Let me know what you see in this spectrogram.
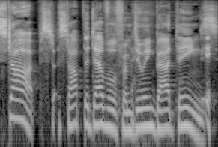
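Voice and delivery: high-pitched mock yell with a stumble. Retelling a scene where he yells at a hand: imitating someone yelling. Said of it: "yelling at the hand and he's like".

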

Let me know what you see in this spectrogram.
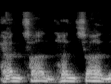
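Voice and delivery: ordinary talk

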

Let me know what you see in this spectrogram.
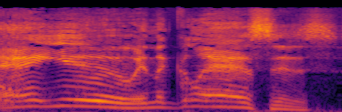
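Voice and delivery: dragged-out high drawl. Retelling the live performer on the ride: imitating Roz. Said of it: "Roz is at the end of the Monsters Incorporated ride".

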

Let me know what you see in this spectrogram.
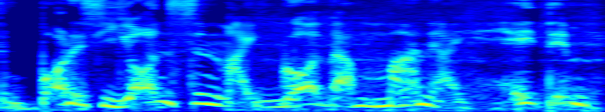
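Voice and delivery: put-on hot, irritable, aggressive, angry Spanish accent. Asked to impersonate mum, imitating mum, Spanish, angry and irritated. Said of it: "she like this, Spanish, um, kind of a little bit aggressive and angry".

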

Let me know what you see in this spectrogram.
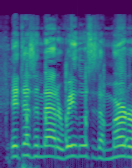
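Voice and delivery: repeated, high, insistent, accusing scream. Retelling a girl who kept screaming at him while he celebrated a win: imitating someone screaming. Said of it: "She kept screaming".

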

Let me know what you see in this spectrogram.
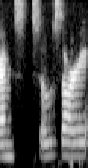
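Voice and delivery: whispering voice. Retelling waking someone very early to ask for help, retelling a whisper. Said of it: "did you whisper thinking that would make a difference".

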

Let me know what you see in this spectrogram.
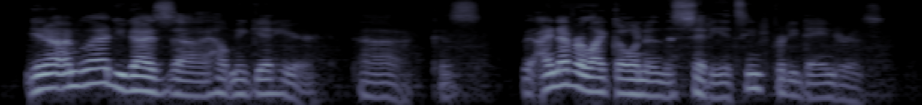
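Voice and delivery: plain

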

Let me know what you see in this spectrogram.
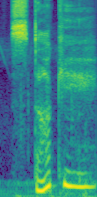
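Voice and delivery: soft, hushed, gentle cooing voice. Narrator reads a woman calling toward a rustling in the bushes, cooing softly. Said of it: "she cooed softly".

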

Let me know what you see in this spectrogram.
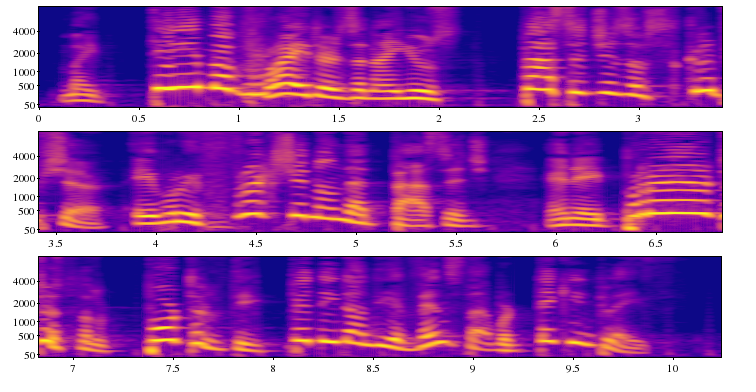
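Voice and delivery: put-on very high, lilting, sing-song Irish accent. Reading out a quote from Reverend Shalady, Irish accent as Shalady. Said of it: "Sounds Irish".

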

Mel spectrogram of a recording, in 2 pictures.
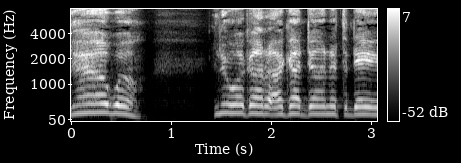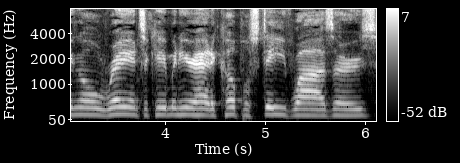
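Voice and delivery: raspy wrestler voice. Quoting what a wrestler says when he gets in there, raspy wrestler impression. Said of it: "they're sounding a little raspier".

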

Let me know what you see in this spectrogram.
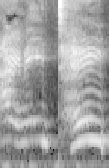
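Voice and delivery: high put-on child shout.

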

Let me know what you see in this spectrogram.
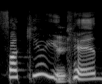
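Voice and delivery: put-on British accent, very loud, high, drawn out. Picturing Graham kicking a kid and shouting: imitating Graham in British accent. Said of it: "British accent".

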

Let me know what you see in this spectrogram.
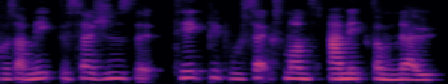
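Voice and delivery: plain

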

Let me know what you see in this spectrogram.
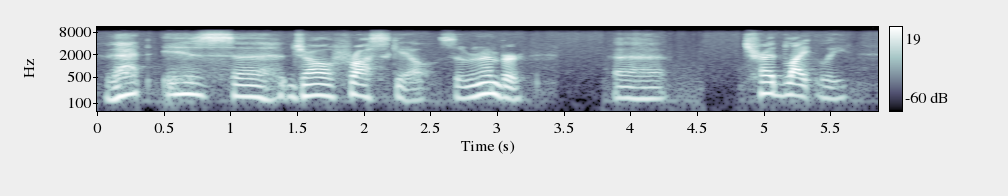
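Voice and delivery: whispered mutter under the breath. A character warns his companions before the jarl's throne, whispering under his breath. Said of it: "kind of whispers".

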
